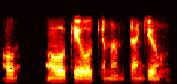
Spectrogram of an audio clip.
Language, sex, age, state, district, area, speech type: Telugu, female, 18-30, Andhra Pradesh, Chittoor, urban, conversation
